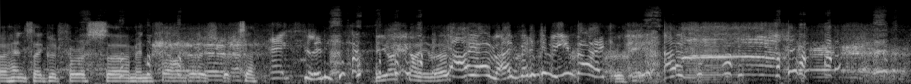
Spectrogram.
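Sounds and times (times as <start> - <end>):
speech: 0.0 - 9.1
laughter: 0.5 - 9.1
Dorset Horn lamb bleating: 0.8 - 2.8, 6.8 - 9.1.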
